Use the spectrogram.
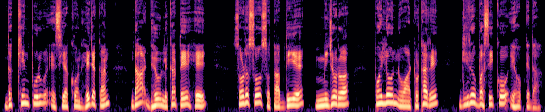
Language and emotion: Santali, neutral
